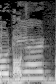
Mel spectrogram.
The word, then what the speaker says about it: Baudrillard: Read some Jean Baudrillard. Is that how you pronounce it? – Baudrillard. – Baudrillard.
